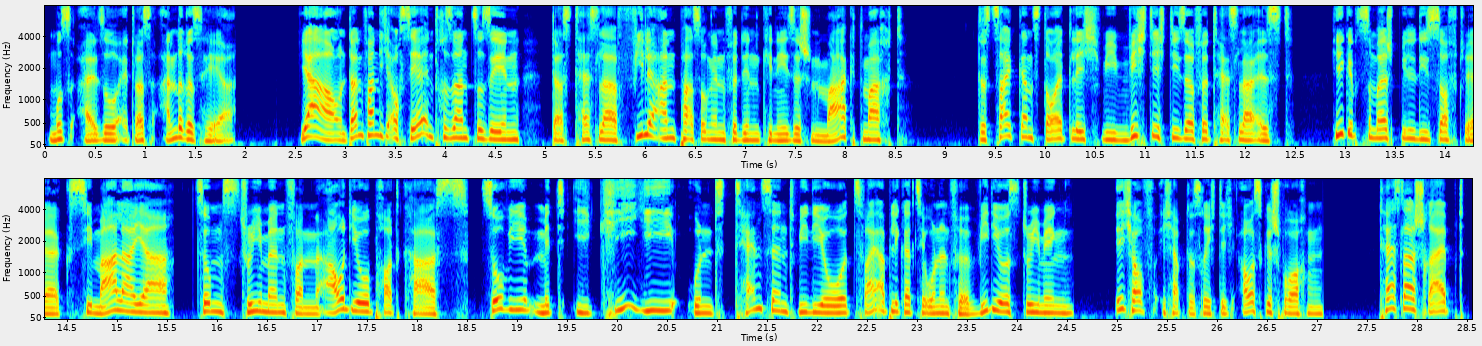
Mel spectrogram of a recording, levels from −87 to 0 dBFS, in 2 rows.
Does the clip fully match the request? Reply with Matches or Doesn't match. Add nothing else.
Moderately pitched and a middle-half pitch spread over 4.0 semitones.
Matches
